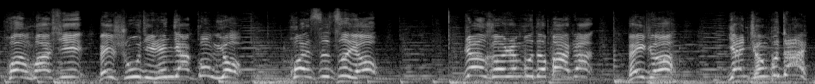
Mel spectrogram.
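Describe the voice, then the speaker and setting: An actor in a costume drama playing a stern male official crier, shouting a formal proclamation. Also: very high-pitched, fairly even intonation, unhurried, soft background music, full character voice. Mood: commanding.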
